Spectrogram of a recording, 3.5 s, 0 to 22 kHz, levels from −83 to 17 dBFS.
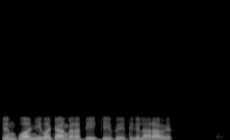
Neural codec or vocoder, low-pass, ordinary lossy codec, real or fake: none; 3.6 kHz; none; real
